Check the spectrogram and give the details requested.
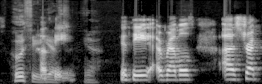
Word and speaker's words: Houthi: were claimed by Yemen's Houthi rebels did I pronounce that right Houthi yeah if the rebels struck two key oil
